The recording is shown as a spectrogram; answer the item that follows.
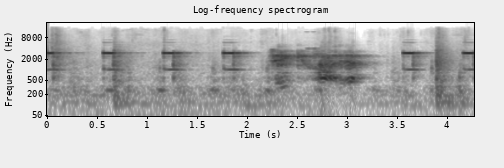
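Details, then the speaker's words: AED demonstration after analysis advised a shock: during CPR, steady two-tone metronome beeps at about 100 a minute pace chest compressions, with voice prompts for good compressions and praise when they are done right. "sier han til deg at du skal gi han ordentlig kompresjoner god kompresjon og så skryter han de når du får det til"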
